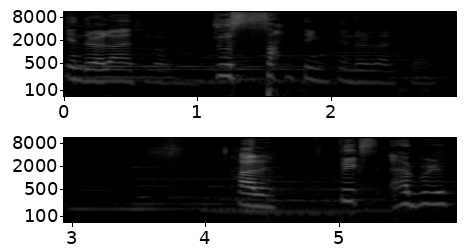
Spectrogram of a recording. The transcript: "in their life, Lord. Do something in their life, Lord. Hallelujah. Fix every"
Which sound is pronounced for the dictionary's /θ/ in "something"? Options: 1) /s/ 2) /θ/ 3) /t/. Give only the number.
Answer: 3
